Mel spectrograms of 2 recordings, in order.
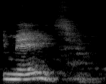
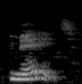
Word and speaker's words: image: এটা আমি ফনেটিক্সটা একটু লিখে দেই। এটা ই sound, consonant M, consonant M, তারপরে হচ্ছে এই সাউন্ড, তারপরে হচ্ছে এই জ সাউন্ড। অর্থাৎ উচ্চারণটা আসলে ইমেজ।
